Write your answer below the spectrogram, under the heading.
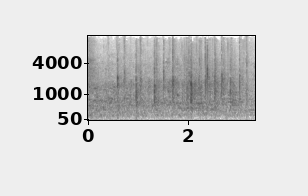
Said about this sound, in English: That was not supposed to get applause. All the rednecks in the audience have identified themselves.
